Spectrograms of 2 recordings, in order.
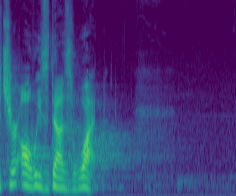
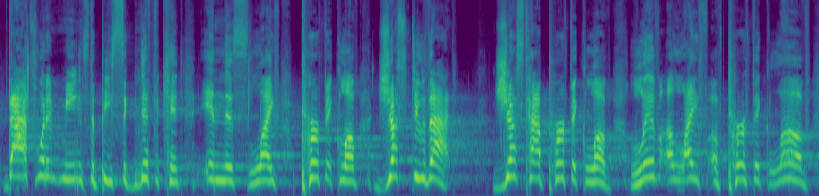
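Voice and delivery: high, loud, jubilant shouting; Jesus celebrating the lawyer's answer, loud and exultant; excited cheer; 5 semitones higher, 6 dB louder than usual. Retold or imitated. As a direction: cheer like a touchdown was scored. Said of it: "Jesus goes".

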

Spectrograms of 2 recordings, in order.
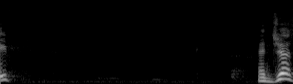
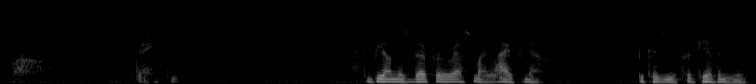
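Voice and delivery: hushed gratitude; 9 semitones lower, 15 dB quieter, faster than usual. Retold or imitated. Grateful paralytic voiced.

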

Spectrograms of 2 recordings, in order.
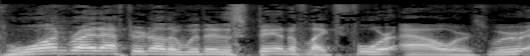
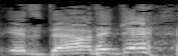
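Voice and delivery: amused friend's report; 8 semitones higher, 9 dB louder than usual. Retold or imitated. Friend points out zipper.

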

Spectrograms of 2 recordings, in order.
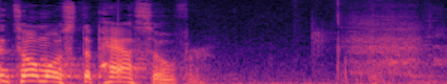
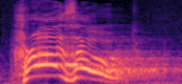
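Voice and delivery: crying out; 6 semitones higher than usual. Acted. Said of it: "Look at what he cried out".

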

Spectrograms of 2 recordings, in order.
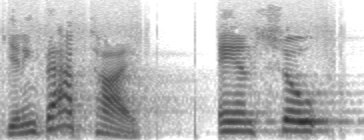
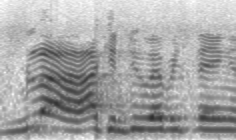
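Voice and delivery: higher, louder babbling brag; mock boasting; 6 semitones higher, 4 dB louder than usual. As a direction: ham up a know-it-all preacher. Mocking the pushy evangelist's boasting.

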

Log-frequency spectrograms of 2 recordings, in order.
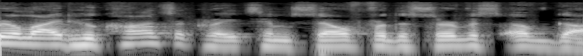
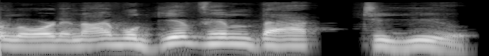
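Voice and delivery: ordinary talk

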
